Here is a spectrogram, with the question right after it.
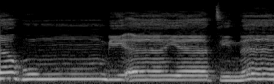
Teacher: cara membaca ikhfa syafawi yaitu dengan samar-samar dan dengung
